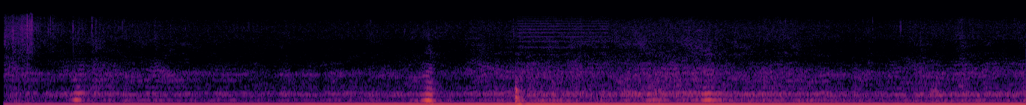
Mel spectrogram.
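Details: Western honey bees bringing early pollen into the hive buzz steadily, a low droning wing hum with brief louder passes as individuals fly close, filmed in slow motion.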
